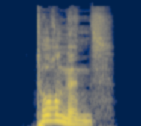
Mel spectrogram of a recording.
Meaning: genitive singular of Turnen
- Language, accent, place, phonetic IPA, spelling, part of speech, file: German, Germany, Berlin, [ˈtʊʁnəns], Turnens, noun, De-Turnens.ogg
